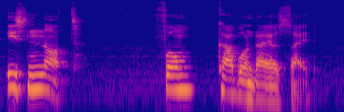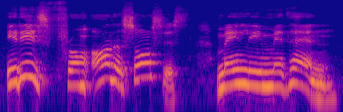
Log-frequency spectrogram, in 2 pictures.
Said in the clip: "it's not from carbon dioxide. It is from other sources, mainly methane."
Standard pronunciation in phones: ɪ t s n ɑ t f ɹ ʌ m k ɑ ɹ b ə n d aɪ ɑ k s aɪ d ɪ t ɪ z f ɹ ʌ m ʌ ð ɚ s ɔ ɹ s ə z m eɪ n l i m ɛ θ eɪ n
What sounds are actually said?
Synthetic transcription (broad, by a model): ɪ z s n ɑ t f ɹ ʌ m k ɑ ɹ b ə n d aɪ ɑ s aɪ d ɪ t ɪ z f ɹ ʌ m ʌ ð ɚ s ɔ ɹ s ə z m eɪ n l i m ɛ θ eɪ n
